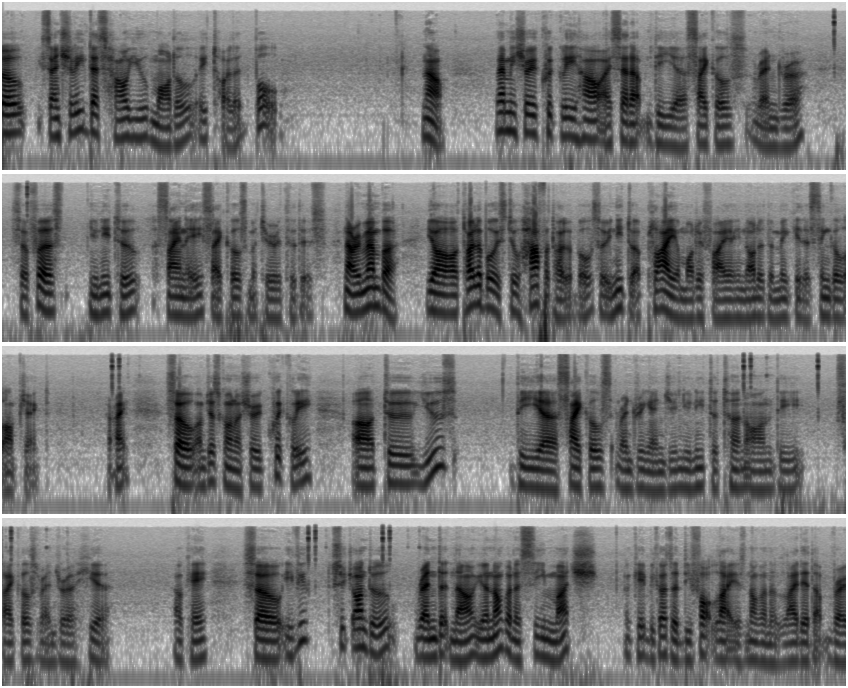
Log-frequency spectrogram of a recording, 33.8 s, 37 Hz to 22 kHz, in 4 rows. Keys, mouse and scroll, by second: 0.1-3.6 shift+middle drag, 4.0 scroll down 1, 4.2 middle click, 4.7 scroll down 1, 4.8 middle click, 5.4 shift+middle click, 5.7 scroll up 1, 6.1 shift+middle click, 6.5-6.8 scroll up 1, 6.9 shift+middle click, 8.2 scroll down 1, 8.5 right click, 12.2 Tab, 14.2-17.5 scroll up 1, 17.5 Tab, 18.0 right click, 23.0 shift+middle click, 24.3 click.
